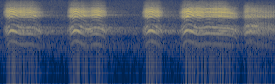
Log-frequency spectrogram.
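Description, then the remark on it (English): A crow caws five times in quick succession, harsh and loud, each call about half a second long with short gaps between them and no other sounds around. “It took a long time to garner the trust of these two birds, and now we have this sort of reciprocity of respect.”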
